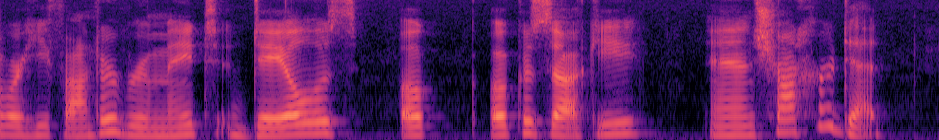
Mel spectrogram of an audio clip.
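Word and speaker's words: Dayle: Like, put that, like, Dale. Yeah. Like, Dale Gribble from King of the Hill. Dale Okazaki. Yeah, but it's spelled D-A-Y-L-E.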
